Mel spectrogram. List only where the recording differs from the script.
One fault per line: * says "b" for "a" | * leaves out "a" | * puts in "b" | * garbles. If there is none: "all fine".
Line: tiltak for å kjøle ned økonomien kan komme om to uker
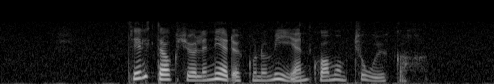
* leaves out "for"
* leaves out "kan"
